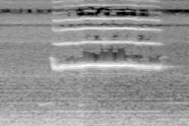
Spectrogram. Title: Mickey Wrapper Squeaky Sound.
